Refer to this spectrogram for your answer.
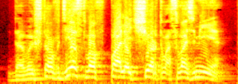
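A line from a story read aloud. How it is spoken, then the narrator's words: Roaring over noise. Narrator (Russian): проревел Сердженнер, перекрикивая шум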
